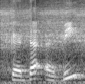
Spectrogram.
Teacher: کوئی سی بھی حرکت ہو، زبر زیر پیش، یہاں پہ ساکن ہے تو بھی یہ حمزہ بن گیا۔ تو جب حمزہ کے اوپر ساکن ہوگا تو چھوٹا سا جھٹکا پیدا ہوگا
